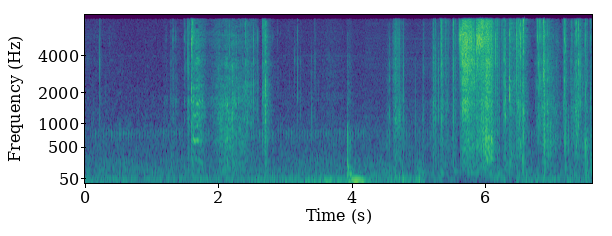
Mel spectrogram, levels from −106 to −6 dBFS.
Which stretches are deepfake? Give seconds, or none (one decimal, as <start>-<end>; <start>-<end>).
4.2-6.5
